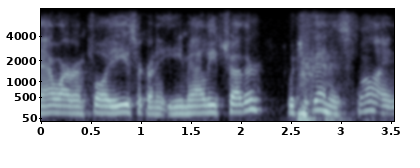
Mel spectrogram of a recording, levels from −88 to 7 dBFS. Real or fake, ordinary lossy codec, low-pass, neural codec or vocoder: fake; Opus, 16 kbps; 7.2 kHz; codec, 24 kHz, 3.1 kbps, DualCodec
